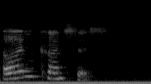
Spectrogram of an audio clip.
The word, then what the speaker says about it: unconscious: biết trời đất unconscious C nói là unconscious t nhấn hai stress hai cái âm đầu muốn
